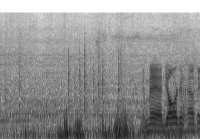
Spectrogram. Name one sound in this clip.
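A small loader's engine rumbles in the distance.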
